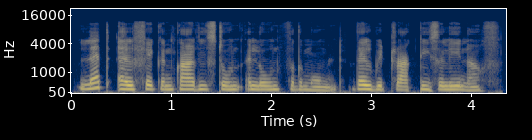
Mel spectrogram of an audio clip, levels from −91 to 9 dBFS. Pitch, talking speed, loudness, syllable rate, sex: 175 Hz, 165 wpm, -20 LUFS, 5.9 syllables/s, female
